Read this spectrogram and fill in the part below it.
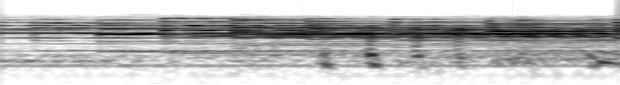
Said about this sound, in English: I understand. Wedding bells.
